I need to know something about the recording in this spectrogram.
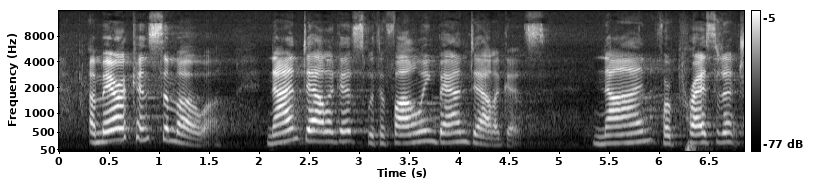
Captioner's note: applause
